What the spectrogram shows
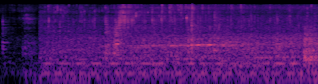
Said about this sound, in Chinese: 边煎的同时，哦，稍微边转动一下这个面皮，哦，我们煎到这个面皮两面金黄上色，就可以把它给盛出来。我们这个是以中小火的状态煎到它呈现金黄色的一个状态。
